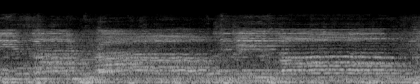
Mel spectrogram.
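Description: Several voices singing a Norfolk Island dance song together, holding long notes, over steady instrumental backing.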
